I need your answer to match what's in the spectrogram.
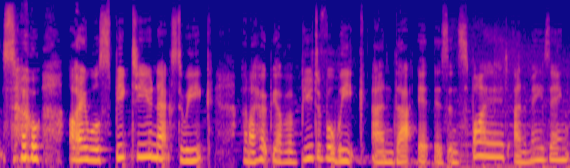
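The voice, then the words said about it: Strained, fading voice. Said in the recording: “I seem to be losing my voice.”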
